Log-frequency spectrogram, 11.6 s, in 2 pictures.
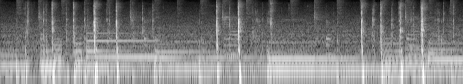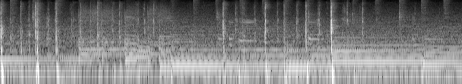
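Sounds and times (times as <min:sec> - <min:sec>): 
low tonal hum: 0:00.0 - 0:11.5
keys pressed on a six-key braille writer: 0:00.2 - 0:02.0, 0:02.7 - 0:03.5, 0:04.5 - 0:07.9, 0:08.5 - 0:10.4.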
